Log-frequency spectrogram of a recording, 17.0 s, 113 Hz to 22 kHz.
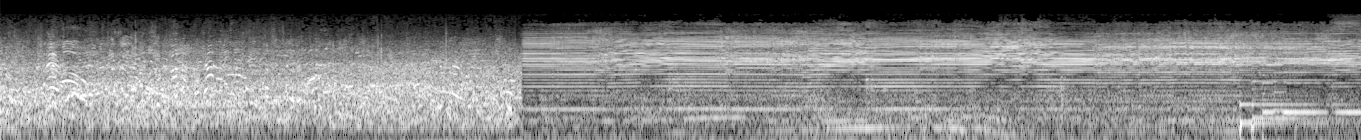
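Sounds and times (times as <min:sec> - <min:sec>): electric hair clippers buzzing: 0:06.5 - 0:17.0.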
